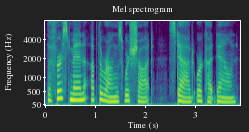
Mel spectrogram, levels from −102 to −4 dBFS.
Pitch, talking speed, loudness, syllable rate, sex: 185 Hz, 185 wpm, -18 LUFS, 4.0 syllables/s, female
